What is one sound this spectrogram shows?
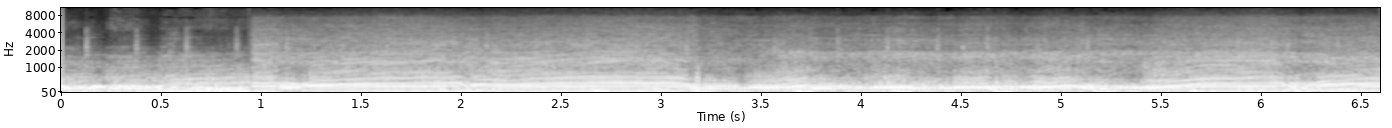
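An all-terrain vehicle engine revs up and down while riding over snow.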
